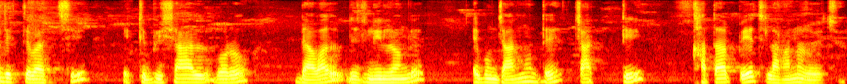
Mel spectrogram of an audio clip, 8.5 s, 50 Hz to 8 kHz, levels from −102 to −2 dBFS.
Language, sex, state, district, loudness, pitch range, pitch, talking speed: Bengali, male, West Bengal, Alipurduar, -17 LUFS, 120-150 Hz, 130 Hz, 115 wpm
